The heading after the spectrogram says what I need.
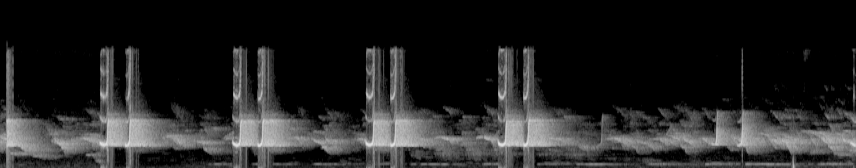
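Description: Rain quail female calling: sharp, buzzy high notes in quick pairs, repeated about every one and a quarter seconds, with softer trailing notes between.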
